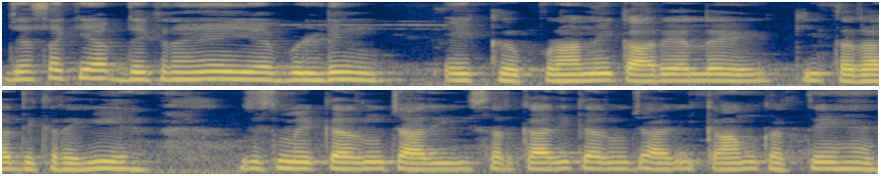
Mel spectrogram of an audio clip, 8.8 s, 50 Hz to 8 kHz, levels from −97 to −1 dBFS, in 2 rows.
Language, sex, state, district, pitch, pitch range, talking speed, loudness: Hindi, female, Uttar Pradesh, Jyotiba Phule Nagar, 185 Hz, 180-200 Hz, 155 wpm, -17 LUFS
